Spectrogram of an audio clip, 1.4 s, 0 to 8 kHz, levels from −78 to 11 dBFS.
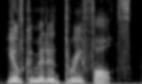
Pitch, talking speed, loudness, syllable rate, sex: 245 Hz, 210 wpm, -15 LUFS, 5.5 syllables/s, female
